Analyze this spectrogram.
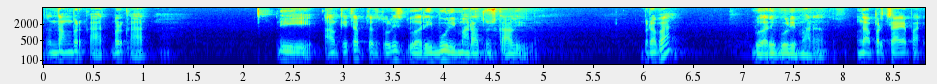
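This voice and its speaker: A middle-aged Indonesian man preaching a sermon as pastor in a church hall, telling stories with lively delivery, slipping in English phrases and acting out the voices he quotes. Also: sits low, a little hiss or hum.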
